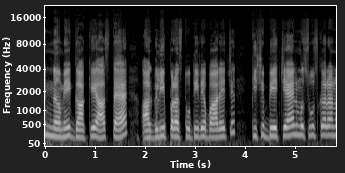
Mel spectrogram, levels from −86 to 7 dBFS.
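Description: No technical faults are audible.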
